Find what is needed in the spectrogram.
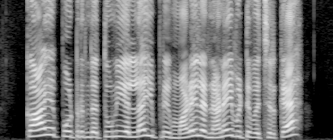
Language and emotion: Tamil, angry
